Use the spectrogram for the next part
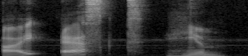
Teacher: o him, que é o pronome ele, dentro de uma frase eles vão tirar o H e aí você escuta só um M. Isso acontece porque a pessoa vai emendar em alguma coisa.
